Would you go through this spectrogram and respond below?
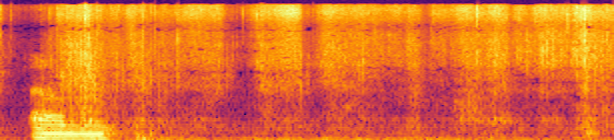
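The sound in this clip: Crinkling, tearing and rustling of a bubble-wrapped padded envelope package being handled, in a continuous irregular stretch after a brief voiced sound at the start.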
